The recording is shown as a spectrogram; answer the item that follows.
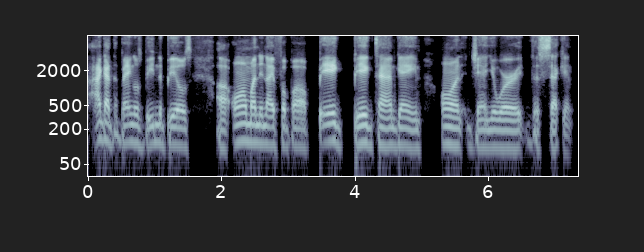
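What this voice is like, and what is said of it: Hoarse, fading voice. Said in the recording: “my voice is just disappearing on it, brother. It is fading fast.”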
